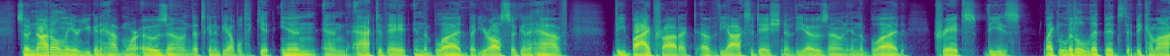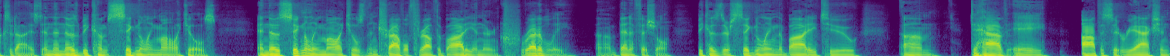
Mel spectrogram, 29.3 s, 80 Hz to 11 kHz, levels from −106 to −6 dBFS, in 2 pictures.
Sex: male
